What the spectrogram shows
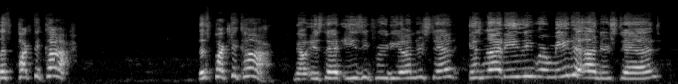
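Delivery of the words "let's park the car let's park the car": quick, rattled-off New York accent. Teaching how New Yorkers drop the R, demonstrating a fast New York accent. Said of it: "they also speak faster".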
